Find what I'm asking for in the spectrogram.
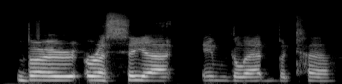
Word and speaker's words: Borussia Mönchengladbach: Next match is Borussia Mönchengladbach and Bayer Leverkusen. – Can you pronounce that again for me, please? – Borussia Mönchengladbach.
